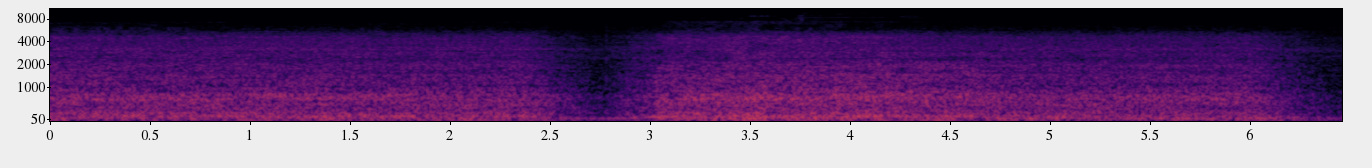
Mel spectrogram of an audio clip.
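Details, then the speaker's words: 1969 MGB heater blower motor, bench-run after sitting stored since 2001, re-oiled: a steady motor hum with a faint whine on top at even pitch. It is quieter than before, and the whine started as the oil worked up the shaft. "He the wine just as the oil was working its way up the shaft started whining at"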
